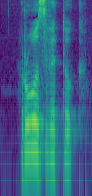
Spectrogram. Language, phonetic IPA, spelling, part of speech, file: Ukrainian, [ˈrɔzʋetɔk], розвиток, noun, Uk-розвиток.ogg
- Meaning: development (process of developing)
